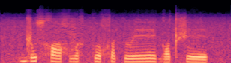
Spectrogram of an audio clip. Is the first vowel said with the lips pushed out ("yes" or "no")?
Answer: yes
